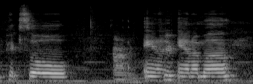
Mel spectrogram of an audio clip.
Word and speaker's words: PixelAnima: Say it properly. – Pixel anima. – Anima. – Anima. – Yes. It's just too related to the other word when you say it. So you have to say anima as in anima.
